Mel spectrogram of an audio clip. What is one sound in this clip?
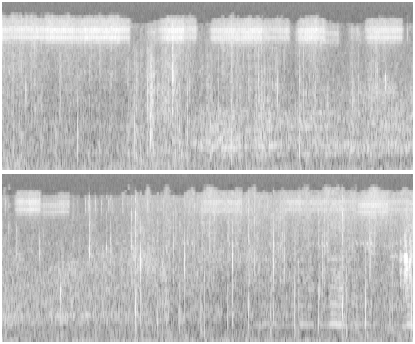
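Footsteps walk and run over hard ground.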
